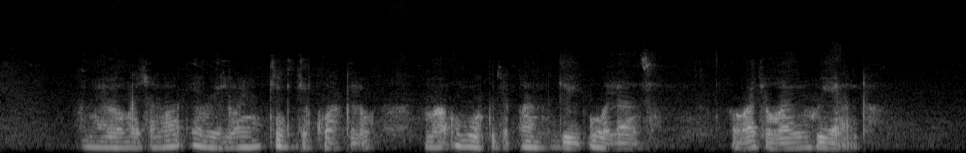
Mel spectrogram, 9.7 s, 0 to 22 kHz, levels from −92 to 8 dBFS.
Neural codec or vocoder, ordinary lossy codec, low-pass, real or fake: codec, 44.1 kHz, 3.4 kbps, Pupu-Codec; none; none; fake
